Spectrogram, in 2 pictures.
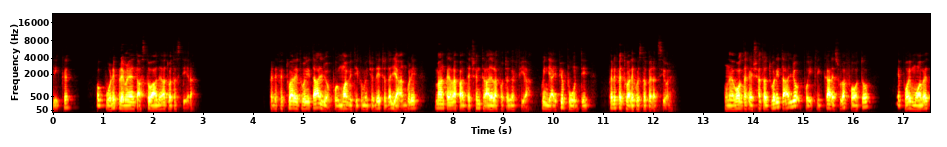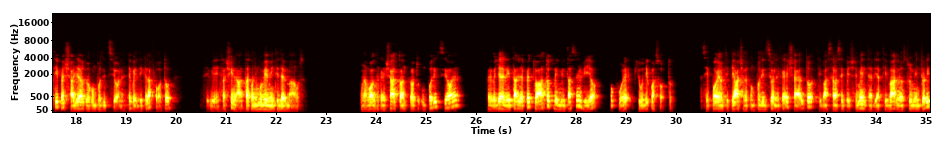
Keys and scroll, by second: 3.2 a.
